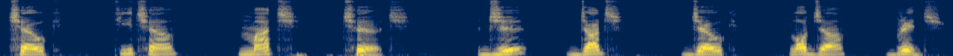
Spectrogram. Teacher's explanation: when we produce affricative sounds we have a combination of plosive at the beginning and fricative at the end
